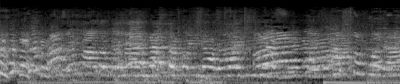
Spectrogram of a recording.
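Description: Overlapping chatter of several women talking and exclaiming at once, with no single voice standing out.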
